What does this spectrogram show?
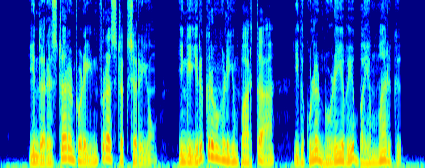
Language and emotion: Tamil, fearful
